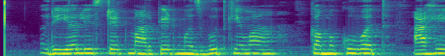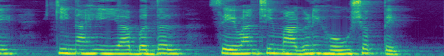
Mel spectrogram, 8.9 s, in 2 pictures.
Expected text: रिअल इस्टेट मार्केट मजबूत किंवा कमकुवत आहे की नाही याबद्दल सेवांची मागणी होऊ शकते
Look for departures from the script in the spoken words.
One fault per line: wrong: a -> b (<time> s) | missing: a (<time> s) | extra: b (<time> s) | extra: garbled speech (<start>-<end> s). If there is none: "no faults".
no faults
